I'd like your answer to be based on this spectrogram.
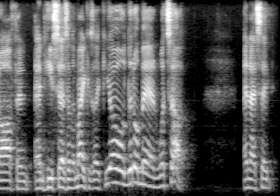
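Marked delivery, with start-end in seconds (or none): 1.6-3.0 calling out greeting. Retold or imitated. Bandmate hails the younger musician over the mic, calling out. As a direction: call out a breezy hello, pitched up.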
